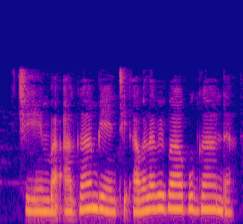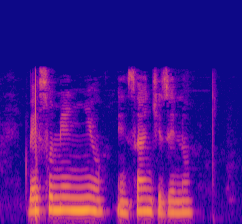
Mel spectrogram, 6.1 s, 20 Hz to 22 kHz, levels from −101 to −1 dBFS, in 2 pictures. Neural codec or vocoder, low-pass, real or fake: none; 7.2 kHz; real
